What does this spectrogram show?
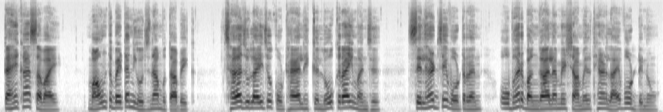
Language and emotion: Sindhi, neutral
